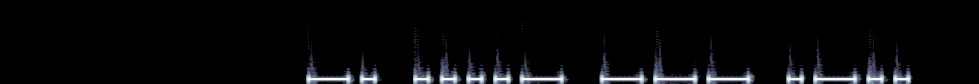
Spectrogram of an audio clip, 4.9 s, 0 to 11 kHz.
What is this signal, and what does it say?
Morse code, heard as a keyed tone, about 19 wpm, 700 Hz. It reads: N4OL
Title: Speed Racing - USA 1x2 Call Signs 15wpm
